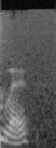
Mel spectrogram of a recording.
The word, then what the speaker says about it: Humble: It's pronounced Humble. – Humble. Humble. – The H is silent. – Thanks. Yeah. – I thought it was Umble. – Umble? Umble, Texas.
